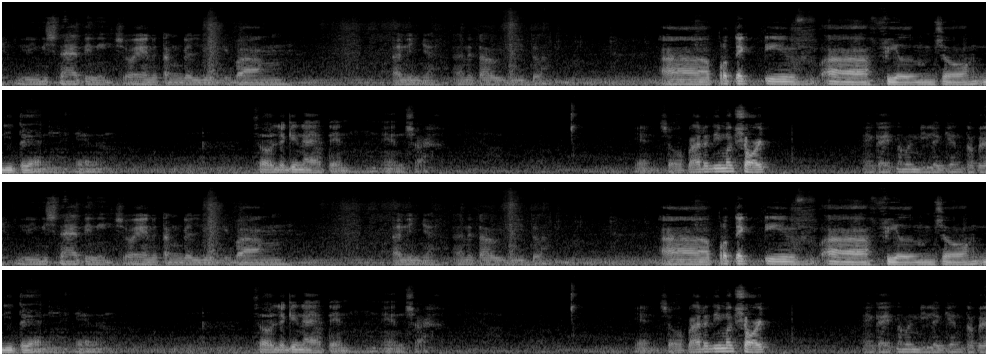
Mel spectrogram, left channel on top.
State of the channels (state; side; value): identical; both; correlation 1.00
